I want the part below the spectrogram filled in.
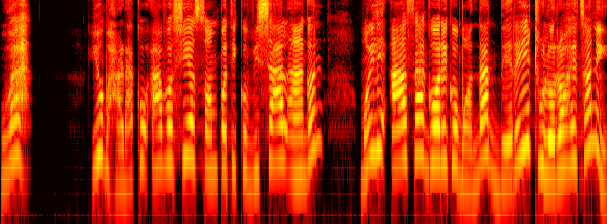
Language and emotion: Nepali, surprised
